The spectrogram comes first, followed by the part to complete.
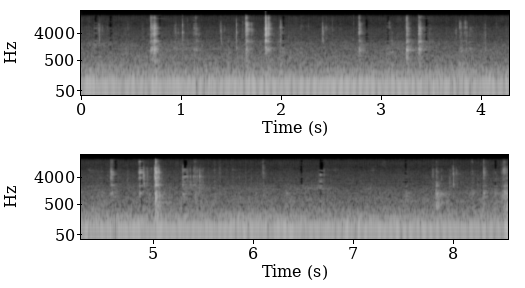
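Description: Scattered sharp clicks and ticks, about seven in the first five seconds and irregularly spaced, over a steady low hum.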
